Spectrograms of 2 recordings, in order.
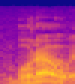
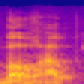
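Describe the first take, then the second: First: The surname is said in the usual Spanish way. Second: The surname is said like a German name. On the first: The speaker calls it right. "se pronuncia Borau" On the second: The speaker calls it wrong. "como si fuera un apellido alemán"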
